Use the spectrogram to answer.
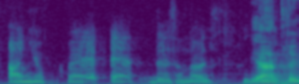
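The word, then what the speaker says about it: jupe: Y un casquet, un t-shirt y un yupe et de sandales. Bien, très bien. Hay un error ahí. En el yupe, acuérdate que es yup, porque la E no se pronuncia.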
